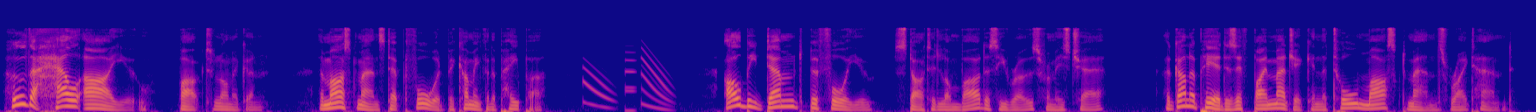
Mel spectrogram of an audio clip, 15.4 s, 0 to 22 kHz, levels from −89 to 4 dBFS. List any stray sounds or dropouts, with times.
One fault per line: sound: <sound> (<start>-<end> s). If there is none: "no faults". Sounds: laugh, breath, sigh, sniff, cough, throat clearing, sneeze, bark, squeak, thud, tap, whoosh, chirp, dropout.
sound: chirp (5.8-6.8 s)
